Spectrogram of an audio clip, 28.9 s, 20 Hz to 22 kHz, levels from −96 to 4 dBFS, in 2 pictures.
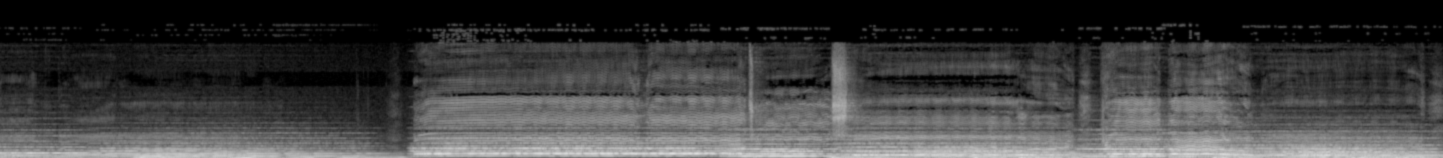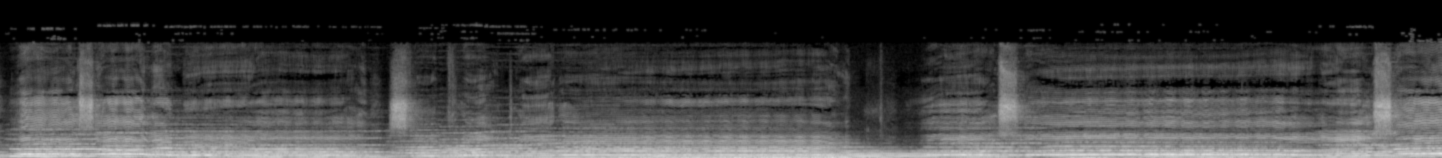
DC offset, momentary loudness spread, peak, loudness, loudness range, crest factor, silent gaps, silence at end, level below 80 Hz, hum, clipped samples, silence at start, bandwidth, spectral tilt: under 0.1%; 8 LU; 0 dBFS; -14 LUFS; 5 LU; 14 dB; none; 0 s; -38 dBFS; none; under 0.1%; 0 s; 16 kHz; -5.5 dB/octave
